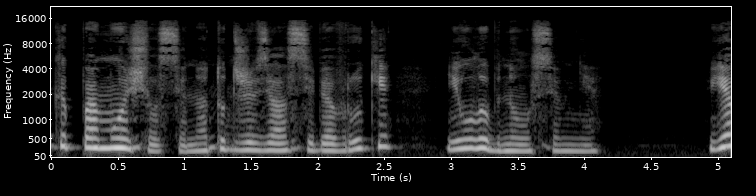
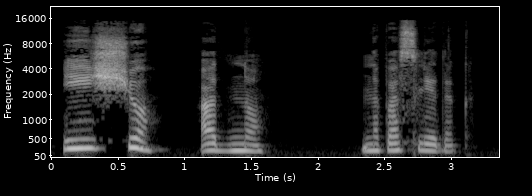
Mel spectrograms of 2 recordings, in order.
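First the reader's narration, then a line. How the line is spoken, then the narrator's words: Slow. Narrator (Russian): медленно проговорил Эдвард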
